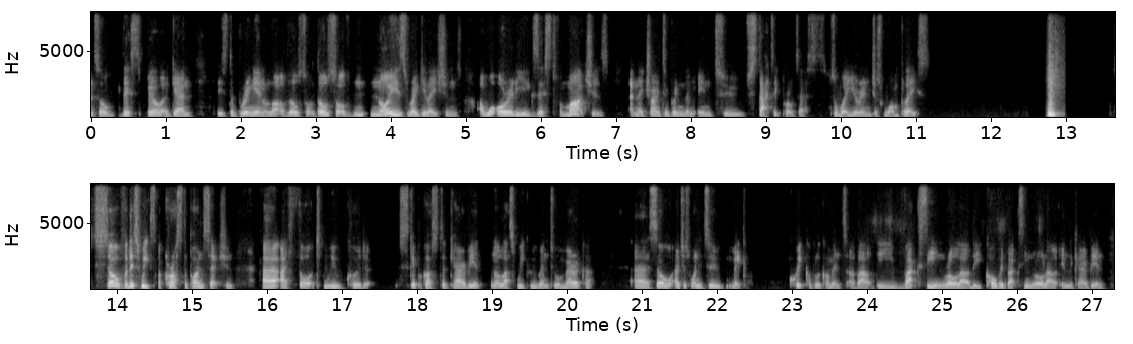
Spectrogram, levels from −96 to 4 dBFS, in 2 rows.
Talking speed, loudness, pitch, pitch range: 200 wpm, -27 LUFS, 105 Hz, 100-115 Hz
